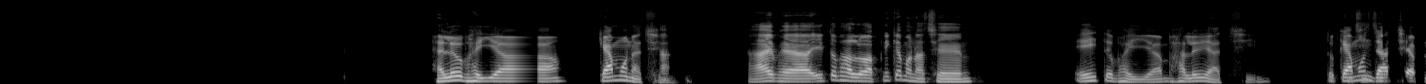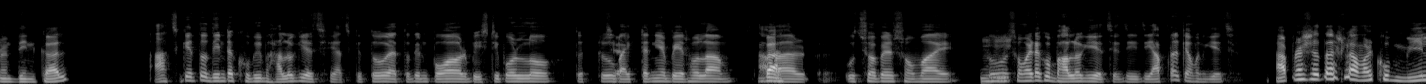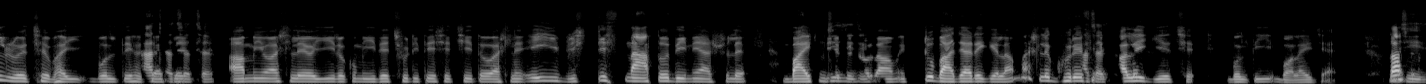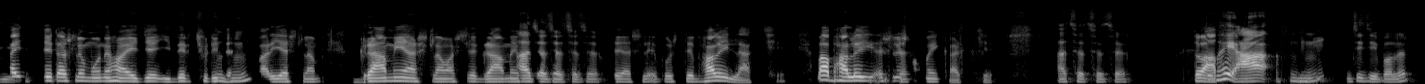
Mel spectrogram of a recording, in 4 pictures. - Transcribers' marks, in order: other background noise; distorted speech; static; "আচ্ছা, আচ্ছা, আচ্ছা, আচ্ছা" said as "আচ্চাচ্চাচা"
- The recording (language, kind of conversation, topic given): Bengali, unstructured, প্রকৃতির মাঝে সময় কাটালে আপনার কেমন লাগে?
